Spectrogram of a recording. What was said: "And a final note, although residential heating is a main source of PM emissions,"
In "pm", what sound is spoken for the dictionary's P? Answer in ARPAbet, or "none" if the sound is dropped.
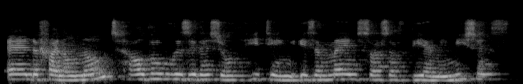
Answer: B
